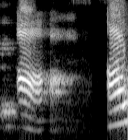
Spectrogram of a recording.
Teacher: উচ্চারণ করে আমরা দেখি আ, আ উচ্চারণকালে তোমরা যদি নিজেরা পড়ার সময় একবার উচ্চারণ করে দেখো যে আ, আ উচ্চারণকালে কিন্তু মুখটা খুলে যাচ্ছে, অর্থাৎ মুখটা বড় হয়ে যাচ্ছে, তাই আকে বলা হয় বিবৃত, অর্থাৎ একেবারে খোলা ধ্বনি।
